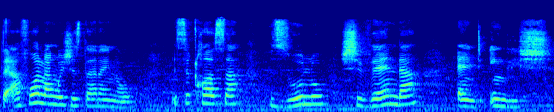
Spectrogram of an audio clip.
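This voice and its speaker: A woman, a Xhosa speaker with a Xhosa accent, explaining greetings in several languages in a deliberate, list-like way. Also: on the high side, faint music behind, low-quality recording.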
